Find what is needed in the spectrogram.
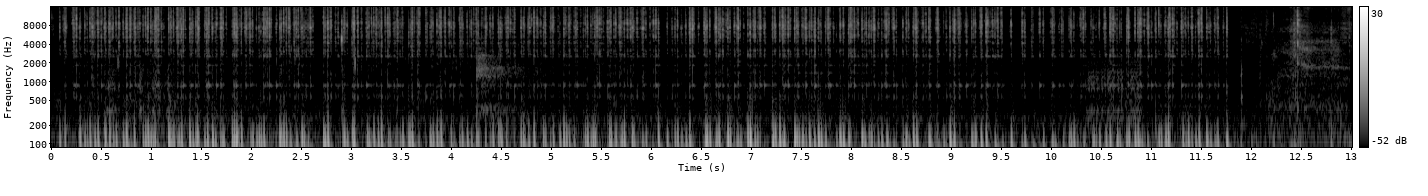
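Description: Fast fingertip tapping on a hand-held object pressed close to the microphone: a dense, rapid run of soft, deep taps.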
